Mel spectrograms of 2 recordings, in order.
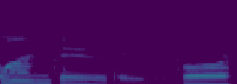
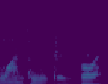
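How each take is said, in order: First: The counting is slow. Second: The counting is fast.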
